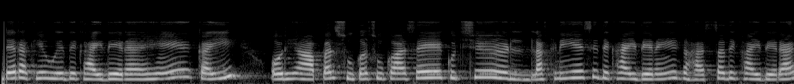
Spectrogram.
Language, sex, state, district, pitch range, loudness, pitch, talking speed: Hindi, female, Rajasthan, Churu, 245-290 Hz, -22 LUFS, 265 Hz, 195 wpm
